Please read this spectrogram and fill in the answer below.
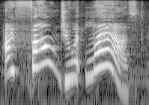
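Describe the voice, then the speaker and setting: A woman voicing a shy, excitable young male groundhog in a children's storybook. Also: very high-pitched, slow pace, voice pushed up, exaggerated voice. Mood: excited. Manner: stammers when frightened, exclaiming.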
